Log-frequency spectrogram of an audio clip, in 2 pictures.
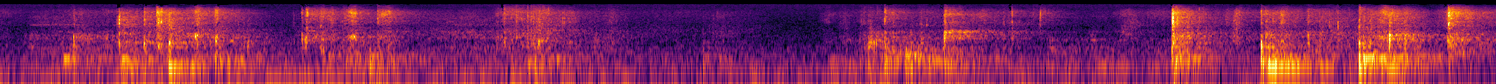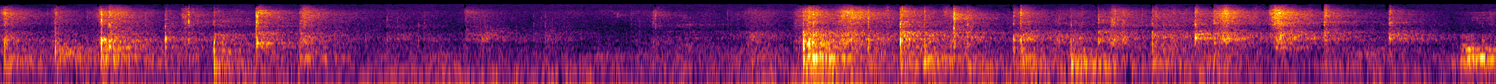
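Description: A Mastiff's claws clicking and scraping on a hard floor as it moves about, in uneven clusters of taps.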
